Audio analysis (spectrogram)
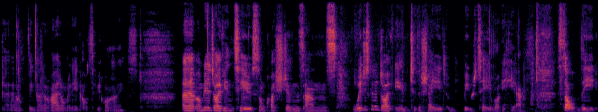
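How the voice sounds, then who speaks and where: A woman's voice: lowish voice, sing-song, measured pace. A woman in her thirties, chatting frankly and at a rambling pace while doing her makeup for a vlog. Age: 30s. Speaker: makeup vlogger.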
